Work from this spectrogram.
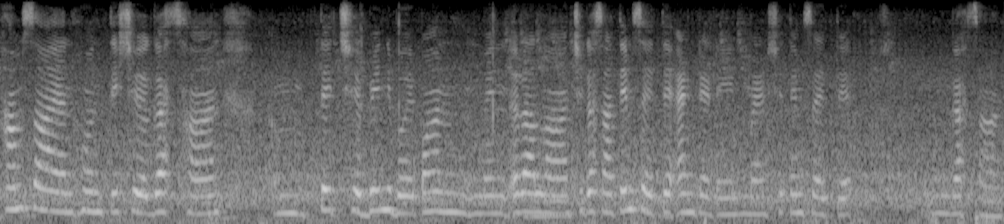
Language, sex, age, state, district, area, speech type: Kashmiri, female, 18-30, Jammu and Kashmir, Ganderbal, rural, spontaneous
